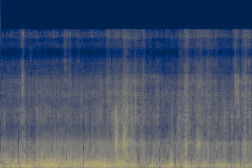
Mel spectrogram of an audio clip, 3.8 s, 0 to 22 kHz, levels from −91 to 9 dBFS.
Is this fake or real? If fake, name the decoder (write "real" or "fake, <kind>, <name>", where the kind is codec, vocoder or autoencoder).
fake, vocoder, Vocos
